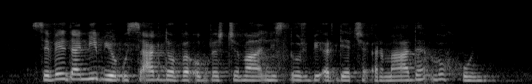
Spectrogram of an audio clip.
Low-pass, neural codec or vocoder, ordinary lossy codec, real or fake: 7.2 kHz; codec, 16 kHz, 4 kbps, X-Codec, WavLM features, trained on Multilingual LibriSpeech; MP3, 48 kbps; fake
